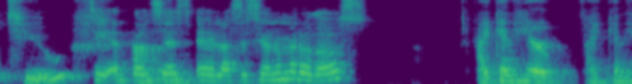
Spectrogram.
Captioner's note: translator speaking in Spanish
